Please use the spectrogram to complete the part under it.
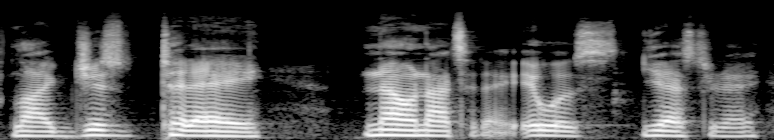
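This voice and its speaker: A man's voice: mid-range voice, flat delivery, measured pace, clean tone. A nineteen-year-old man telling a casual storytime into his microphone at home, rambling with lots of restarts and slang. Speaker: vlogger. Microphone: new desk microphone.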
